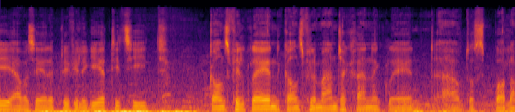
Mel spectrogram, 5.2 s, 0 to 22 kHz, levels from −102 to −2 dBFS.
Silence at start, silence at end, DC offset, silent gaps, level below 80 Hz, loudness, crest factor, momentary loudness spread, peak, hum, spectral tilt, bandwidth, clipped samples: 0 s; 0 s; under 0.1%; none; -28 dBFS; -27 LUFS; 14 dB; 10 LU; -8 dBFS; none; -5 dB/octave; 12.5 kHz; under 0.1%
